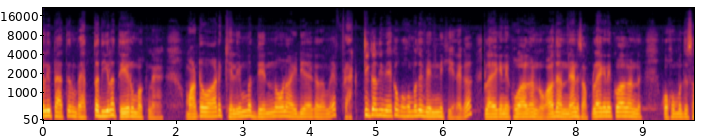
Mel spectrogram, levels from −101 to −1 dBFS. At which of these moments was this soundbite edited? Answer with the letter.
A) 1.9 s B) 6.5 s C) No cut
B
